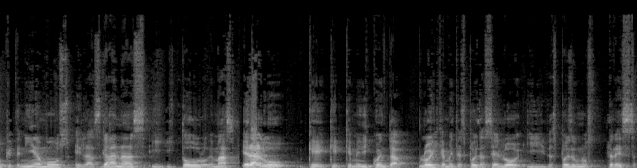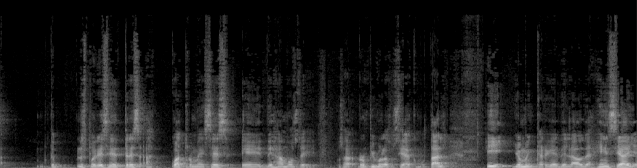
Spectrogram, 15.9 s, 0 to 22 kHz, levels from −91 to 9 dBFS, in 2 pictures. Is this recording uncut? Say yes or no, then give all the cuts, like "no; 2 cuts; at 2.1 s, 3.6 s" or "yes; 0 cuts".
no; 1 cut; at 3.0 s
